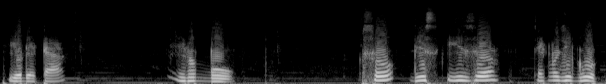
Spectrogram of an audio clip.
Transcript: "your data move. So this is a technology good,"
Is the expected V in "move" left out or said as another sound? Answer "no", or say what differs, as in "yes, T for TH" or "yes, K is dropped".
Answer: yes, B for V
